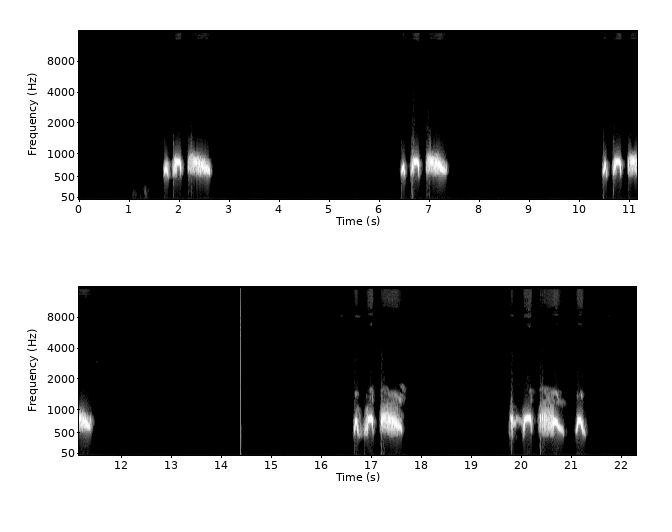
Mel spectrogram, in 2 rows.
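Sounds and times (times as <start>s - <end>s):
spotted dove coos: 1.7s - 2.7s, 6.4s - 7.4s, 10.5s - 11.6s, 16.6s - 17.8s, 19.8s - 21.4s.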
